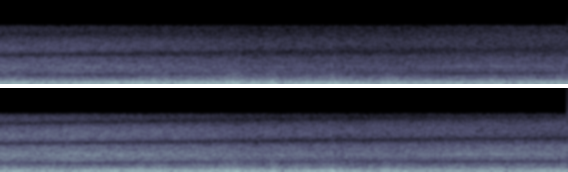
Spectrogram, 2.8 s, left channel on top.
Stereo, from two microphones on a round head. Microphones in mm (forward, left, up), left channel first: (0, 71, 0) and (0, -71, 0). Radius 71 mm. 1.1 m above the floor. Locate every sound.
0.0 s a vehicle: 55° right (ahead or behind); by 2.9 s 60° right (ahead or behind)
